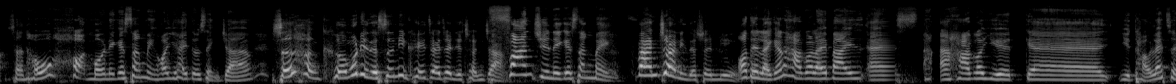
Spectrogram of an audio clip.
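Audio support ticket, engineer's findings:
Burst of packet loss at 8.83 to 8.98 s: about 120 ms lost in transit, receiver's concealment stretches the last sound and fades it out, then playback jumps ahead with that chunk gone.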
